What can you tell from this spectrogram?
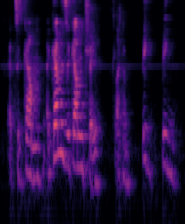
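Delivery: ordinary delivery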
